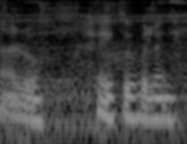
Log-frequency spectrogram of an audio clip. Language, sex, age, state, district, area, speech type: Assamese, female, 45-60, Assam, Biswanath, rural, spontaneous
